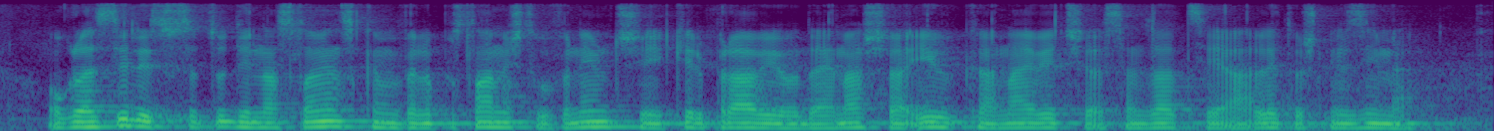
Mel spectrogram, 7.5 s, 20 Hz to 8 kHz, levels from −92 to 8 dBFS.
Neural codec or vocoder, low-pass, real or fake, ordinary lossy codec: none; 7.2 kHz; real; none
